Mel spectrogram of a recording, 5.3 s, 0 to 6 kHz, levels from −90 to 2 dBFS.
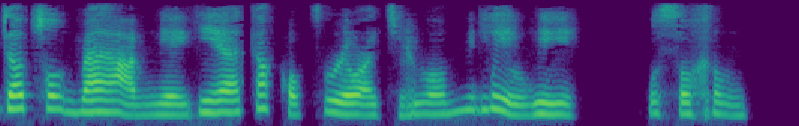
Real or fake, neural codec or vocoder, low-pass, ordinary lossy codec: fake; codec, 16 kHz, 0.5 kbps, FreqCodec, larger model; 5.4 kHz; MP3, 32 kbps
